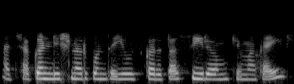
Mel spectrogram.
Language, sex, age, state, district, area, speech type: Marathi, female, 18-30, Maharashtra, Osmanabad, rural, conversation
